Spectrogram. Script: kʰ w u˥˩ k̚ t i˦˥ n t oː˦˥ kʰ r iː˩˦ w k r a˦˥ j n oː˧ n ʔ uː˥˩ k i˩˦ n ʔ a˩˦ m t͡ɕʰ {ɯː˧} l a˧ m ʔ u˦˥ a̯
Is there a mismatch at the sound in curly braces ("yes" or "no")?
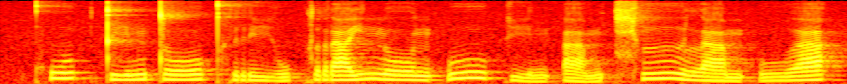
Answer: yes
